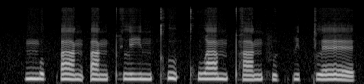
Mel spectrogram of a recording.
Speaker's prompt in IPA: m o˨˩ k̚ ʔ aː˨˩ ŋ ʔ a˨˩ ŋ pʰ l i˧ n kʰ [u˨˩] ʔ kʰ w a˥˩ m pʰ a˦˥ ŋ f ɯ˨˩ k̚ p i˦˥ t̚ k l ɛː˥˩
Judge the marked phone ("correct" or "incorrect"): incorrect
